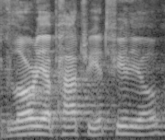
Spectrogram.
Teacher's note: we have an accent on Gloria, an accent on Patri, and an accent on Filio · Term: accent structure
